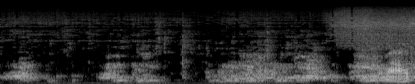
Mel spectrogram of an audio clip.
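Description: Homemade flour-and-oil gravy being stirred with a spatula in a cast-iron skillet as it thickens, a wet, watery bubbling sound. A higher hiss comes in near the end.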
